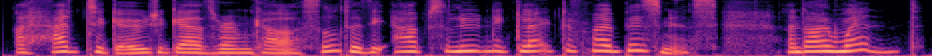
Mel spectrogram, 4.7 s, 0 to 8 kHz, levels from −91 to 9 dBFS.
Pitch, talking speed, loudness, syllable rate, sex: 235 Hz, 220 wpm, -17 LUFS, 6.3 syllables/s, female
